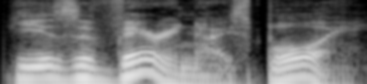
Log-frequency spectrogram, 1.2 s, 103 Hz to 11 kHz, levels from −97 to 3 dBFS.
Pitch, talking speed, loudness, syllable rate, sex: 120 Hz, 295 wpm, -16 LUFS, 5.9 syllables/s, male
